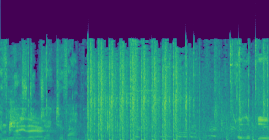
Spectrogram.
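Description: A rifle fires in quick bursts.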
